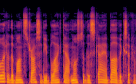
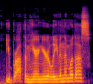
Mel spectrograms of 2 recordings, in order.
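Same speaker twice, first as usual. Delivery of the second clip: louder, higher angry protest at the soldier; indignant outburst; 4 semitones higher, 6 dB louder than usual. A narrator's reading. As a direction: throw the accusation right back at him. Pop confronts armed soldier.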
